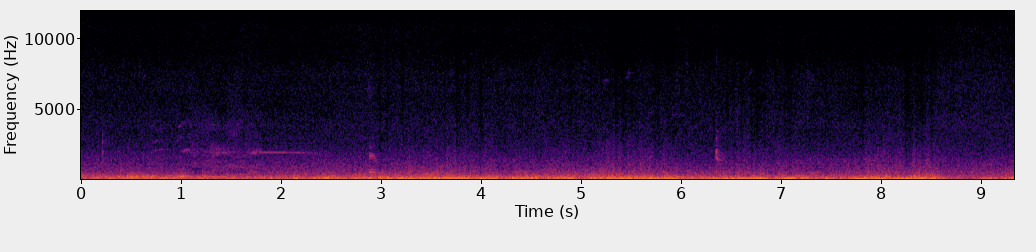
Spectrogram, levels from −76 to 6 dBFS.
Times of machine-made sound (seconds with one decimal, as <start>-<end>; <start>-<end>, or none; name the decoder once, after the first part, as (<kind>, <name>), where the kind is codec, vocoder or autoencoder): 1.1-1.8 (codec, SNAC)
